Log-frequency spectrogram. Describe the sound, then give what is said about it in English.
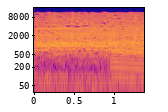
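A burst of crowd applause, steady and dense, with a few whoops and a tonal hum joining partway through. “So like, you guys, warm round of applause.”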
